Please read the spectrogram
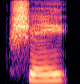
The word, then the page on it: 谁: shéi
